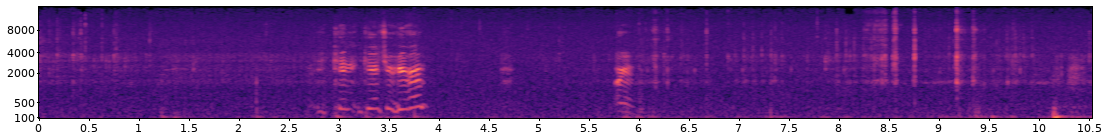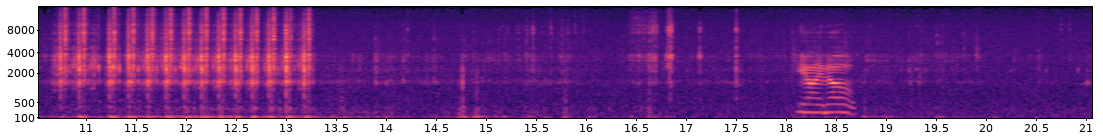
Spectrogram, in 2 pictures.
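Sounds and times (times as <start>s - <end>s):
gun motor whir: 10.6s - 13.3s.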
